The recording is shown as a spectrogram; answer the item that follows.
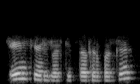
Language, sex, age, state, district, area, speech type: Kannada, female, 18-30, Karnataka, Shimoga, rural, conversation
